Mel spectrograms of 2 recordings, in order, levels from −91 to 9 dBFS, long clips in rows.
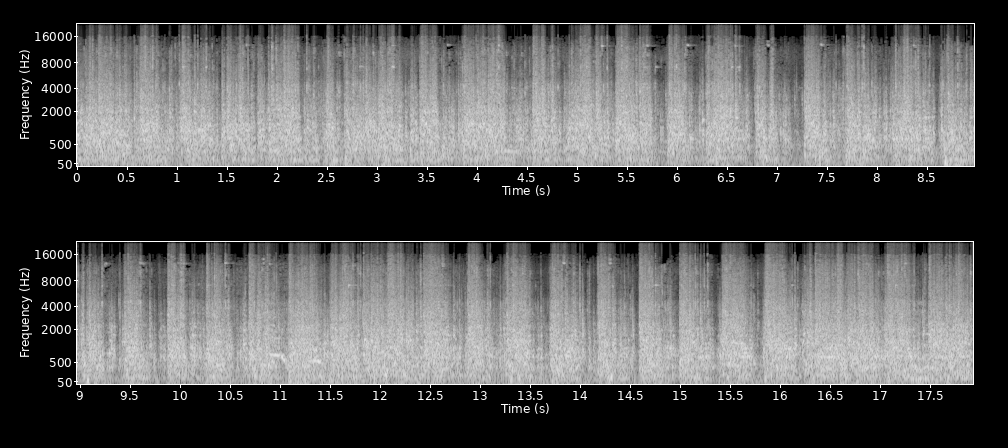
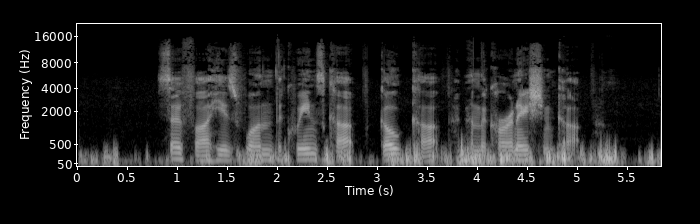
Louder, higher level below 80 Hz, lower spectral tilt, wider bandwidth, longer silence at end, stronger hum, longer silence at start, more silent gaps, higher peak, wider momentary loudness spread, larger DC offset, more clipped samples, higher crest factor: first, -4 LUFS vs -28 LUFS; first, -24 dBFS vs -44 dBFS; second, -2.5 dB/octave vs -4.5 dB/octave; first, over 20 kHz vs 15 kHz; about the same, 0 s vs 0 s; neither; about the same, 0 s vs 0.05 s; neither; first, 0 dBFS vs -10 dBFS; second, 3 LU vs 16 LU; neither; first, 8% vs under 0.1%; second, 4 dB vs 20 dB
